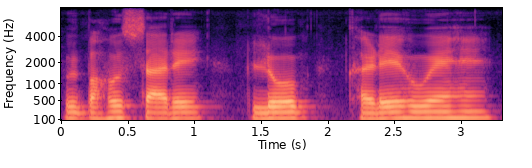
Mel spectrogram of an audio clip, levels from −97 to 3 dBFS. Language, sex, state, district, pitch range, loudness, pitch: Hindi, male, Uttar Pradesh, Lucknow, 115-120 Hz, -17 LUFS, 115 Hz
